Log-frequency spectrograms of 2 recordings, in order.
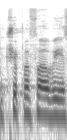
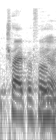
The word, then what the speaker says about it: trypophobia: Some people say trypophobia, some people say trypophobia, Yeah.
